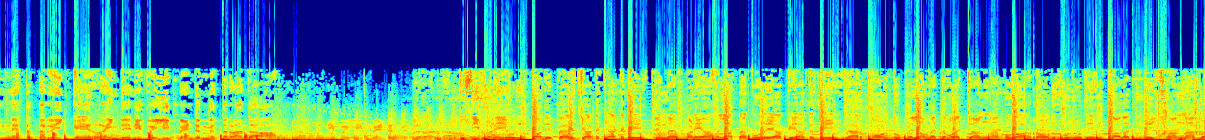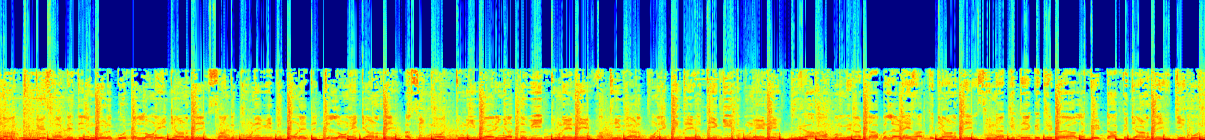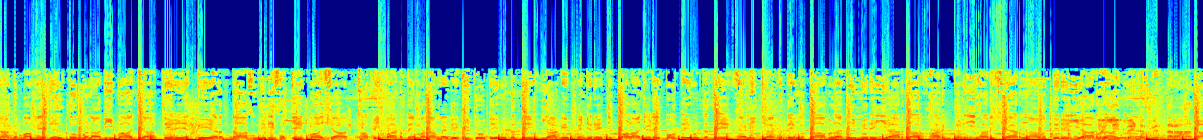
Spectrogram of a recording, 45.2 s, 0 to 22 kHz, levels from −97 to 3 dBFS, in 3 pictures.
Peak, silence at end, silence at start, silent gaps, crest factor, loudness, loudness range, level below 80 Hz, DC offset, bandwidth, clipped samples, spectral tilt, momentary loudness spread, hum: 0 dBFS; 0 s; 0 s; none; 6 dB; -10 LUFS; 2 LU; -8 dBFS; under 0.1%; 12 kHz; 3%; -4.5 dB/octave; 5 LU; none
